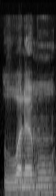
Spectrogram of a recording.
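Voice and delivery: ظلموا opens on a heavy, rounded th; thickened, drawn-out ظلموا; thick letter. Shown as a demonstration. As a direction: recite ظلموا slowly, first letter full-mouthed. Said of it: "پر موٹا پڑھتے ہیں".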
